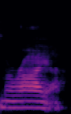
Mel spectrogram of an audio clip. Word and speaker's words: Mariah: It looks like Maria, but it's not pronounced Maria, it's pronounced Mariah.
